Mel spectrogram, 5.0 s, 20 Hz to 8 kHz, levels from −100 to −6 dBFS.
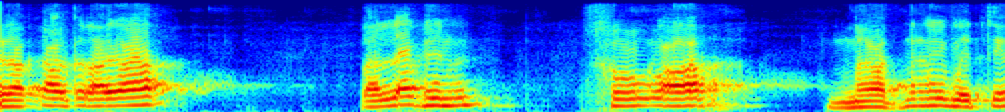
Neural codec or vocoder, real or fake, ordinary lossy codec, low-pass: codec, 24 kHz, 1.5 kbps, HILCodec; fake; none; 7.2 kHz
